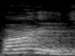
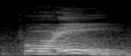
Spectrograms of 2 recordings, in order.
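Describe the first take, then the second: First: The first vowel is an 'a' sound. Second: The first vowel is an 'o' sound. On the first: This is the standard form. "તો પોણી છે એ શું થયું? પાણી છે" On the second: This is the North Gujarat dialect form. "ઉત્તર ગુજરાતની પોણી, પાણીની જગ્યાએ શું બોલે?"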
